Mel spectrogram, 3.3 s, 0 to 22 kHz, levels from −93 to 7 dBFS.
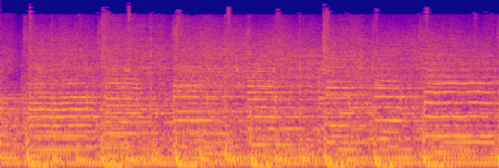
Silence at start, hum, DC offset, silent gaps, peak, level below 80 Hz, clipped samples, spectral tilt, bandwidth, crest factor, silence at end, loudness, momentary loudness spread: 0 s; none; under 0.1%; none; 0 dBFS; -18 dBFS; under 0.1%; -4.5 dB/octave; 19 kHz; 10 dB; 0 s; -10 LUFS; 1 LU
